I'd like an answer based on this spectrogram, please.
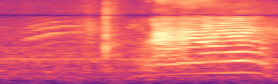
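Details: Vocal young black female cat calling from a cramped kennel at an Austin, Texas animal shelter; after a faint tap, a loud, strained meow that is bright at first, then slightly falls and tapers off.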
